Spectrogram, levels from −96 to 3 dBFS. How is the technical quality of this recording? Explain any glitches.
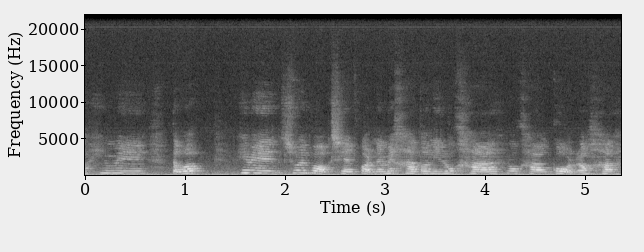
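Nothing's amiss here: the speech comes across without any glitches worth pointing out.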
